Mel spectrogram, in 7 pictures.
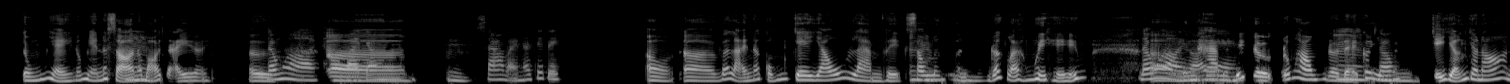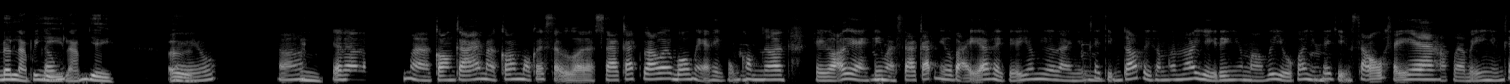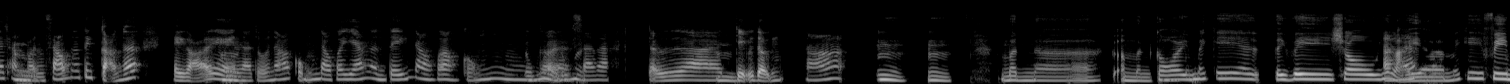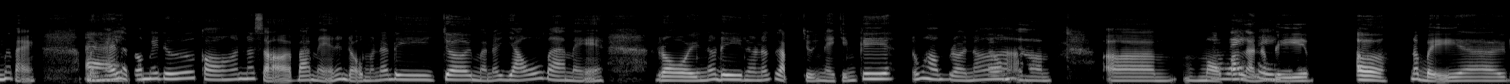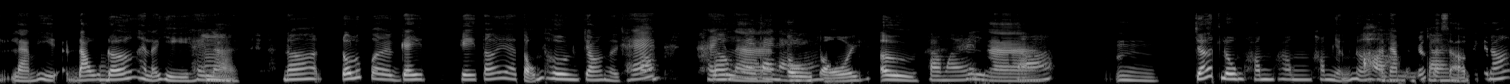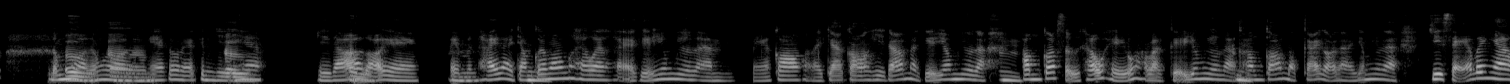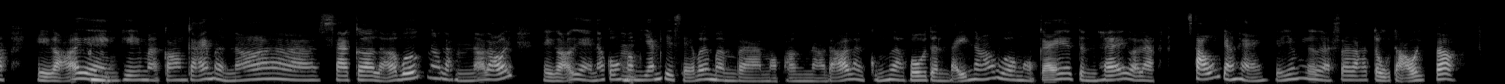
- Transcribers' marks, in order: tapping; laughing while speaking: "nguy hiểm"; other background noise; in English: "show"; chuckle
- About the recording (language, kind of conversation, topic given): Vietnamese, unstructured, Theo bạn, điều gì quan trọng nhất trong một mối quan hệ?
